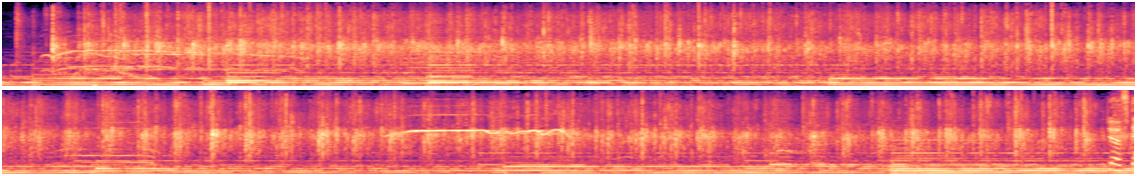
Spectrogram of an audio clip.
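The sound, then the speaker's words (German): An audience claps steadily for a sustained stretch as people from ISF Bern are called onto the stage, the dense applause mixed with voices and low sustained tones. “Wenn er nochmal klatschen, genau.”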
